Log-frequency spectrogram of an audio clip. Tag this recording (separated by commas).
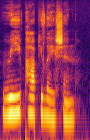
Speech, Female speech, Human voice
